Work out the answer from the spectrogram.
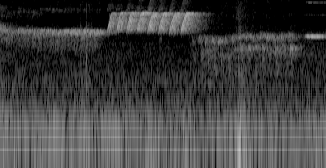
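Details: Singing domestic canary, Serinus canaria: a sustained high whistled tone leads into a bright buzzy rapid trill, then a softer lower steady note, with a short high whistle at the end over faint low hum.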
